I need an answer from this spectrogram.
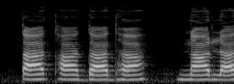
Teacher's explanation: दंते दांतों से, ता था दा धा ना ला साई दांतों से बोले जाते हैं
